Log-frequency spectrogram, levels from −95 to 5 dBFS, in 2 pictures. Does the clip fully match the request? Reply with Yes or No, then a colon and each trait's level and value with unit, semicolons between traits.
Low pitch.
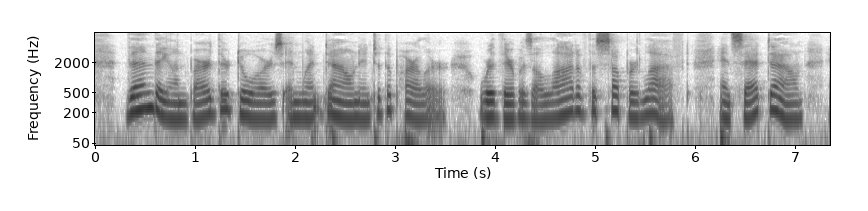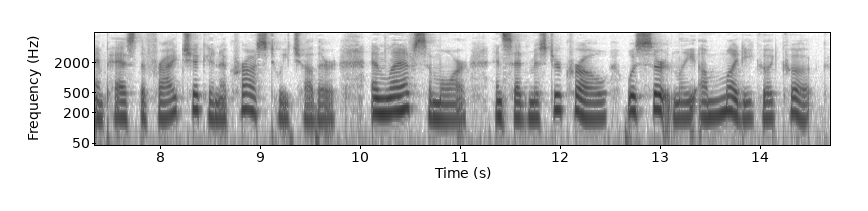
No: medium, 170 Hz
